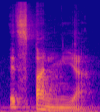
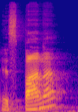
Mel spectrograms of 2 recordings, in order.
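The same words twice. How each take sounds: First: España with the ñ as ny; correct ñ sound. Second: Espana with a plain n, no y glide; mispronounced Espana, ordinary n in place of ñ; wrong plain N. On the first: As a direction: say España as "es-PAN-ya". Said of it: "pronounced like ñ". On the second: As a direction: say Espana as "es-PA-na", ñ flattened to n. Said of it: "It's not Espana". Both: Shown as a demonstration.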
